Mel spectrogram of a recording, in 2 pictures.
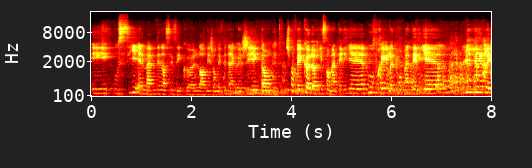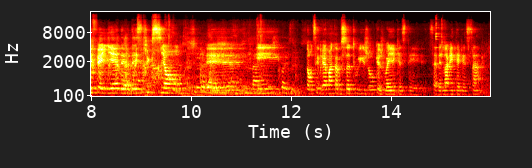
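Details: Adult woman speaking French; typical speech.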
